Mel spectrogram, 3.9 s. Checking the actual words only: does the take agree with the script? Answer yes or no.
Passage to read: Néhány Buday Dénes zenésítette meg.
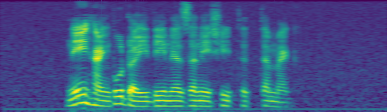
yes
